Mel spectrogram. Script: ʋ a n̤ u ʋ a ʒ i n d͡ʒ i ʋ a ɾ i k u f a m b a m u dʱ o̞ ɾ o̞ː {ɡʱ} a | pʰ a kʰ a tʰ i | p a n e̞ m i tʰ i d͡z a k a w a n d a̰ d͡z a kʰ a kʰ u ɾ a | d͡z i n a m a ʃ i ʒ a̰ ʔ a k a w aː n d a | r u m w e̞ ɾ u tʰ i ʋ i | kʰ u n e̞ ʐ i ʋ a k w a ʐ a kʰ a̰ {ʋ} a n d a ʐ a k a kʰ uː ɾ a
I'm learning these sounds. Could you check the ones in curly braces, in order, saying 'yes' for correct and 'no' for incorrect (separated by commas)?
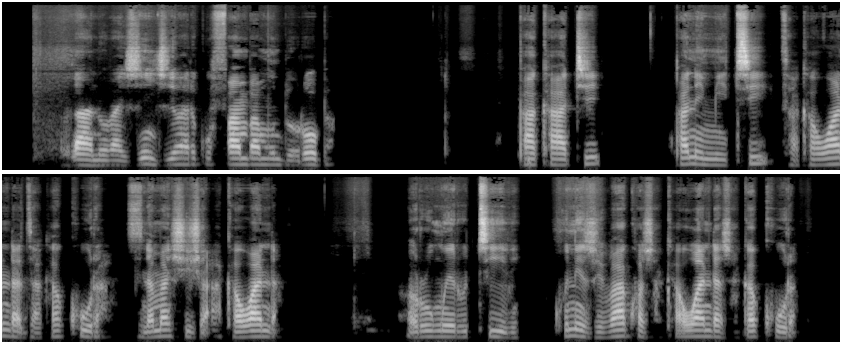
no, no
